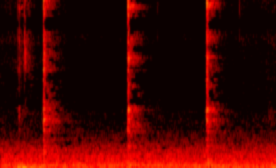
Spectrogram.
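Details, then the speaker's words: Vocal imitation in a cardiology auscultation lesson, listening at the apex: sharp high clicks of the second heart sound closely followed by a mitral opening snap. "تاني حاجه تتسمع مع النازله اللي هي الاوبن سناب ودي صوتها"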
